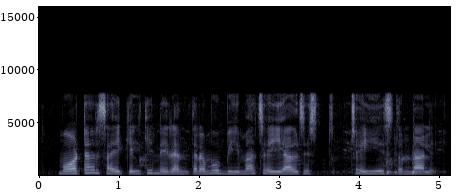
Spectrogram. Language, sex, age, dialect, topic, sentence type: Telugu, female, 18-24, Utterandhra, banking, statement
